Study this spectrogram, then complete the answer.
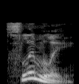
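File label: "slimly", British English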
